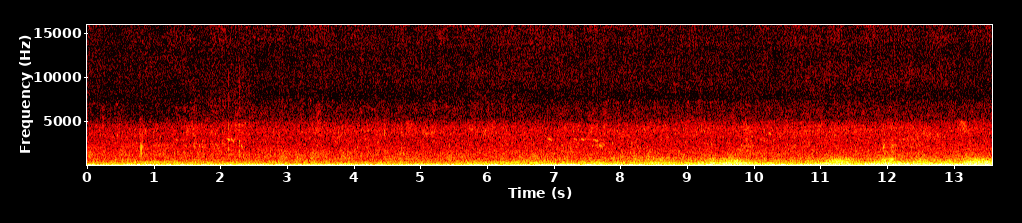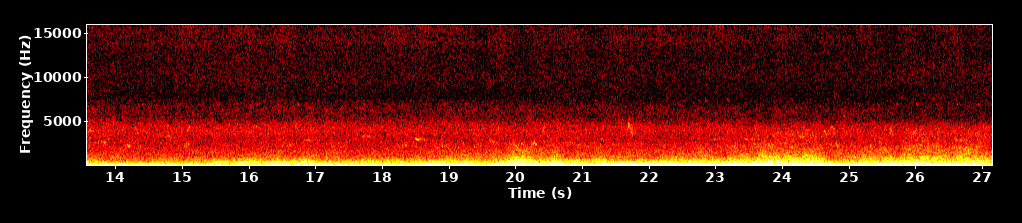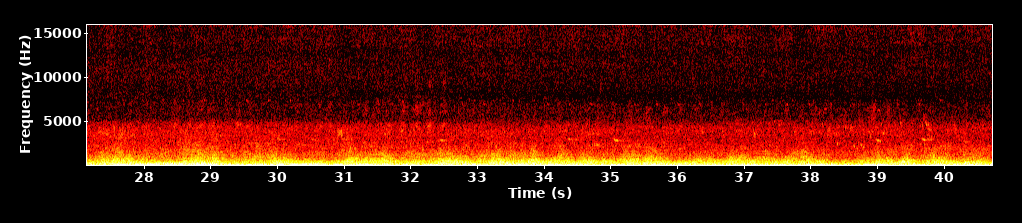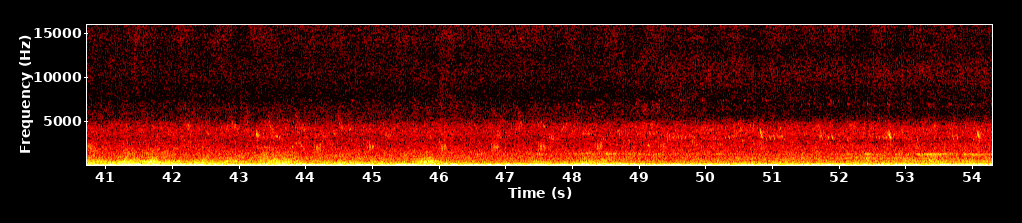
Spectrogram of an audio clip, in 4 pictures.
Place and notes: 新農街501巷, Yangmei Dist., Taoyuan City - Near the railroad tracks
Birds sound, train runs through, Traffic sound, The plane flew through, Near the railroad tracks
11 August 2017, 17:31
